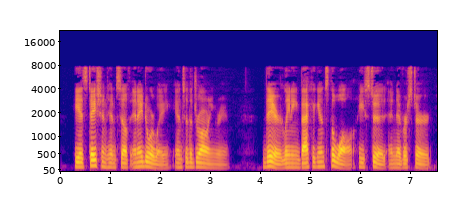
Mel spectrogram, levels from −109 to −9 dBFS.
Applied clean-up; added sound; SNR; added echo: none; none; none; none.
